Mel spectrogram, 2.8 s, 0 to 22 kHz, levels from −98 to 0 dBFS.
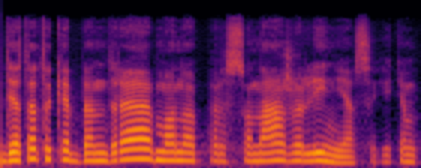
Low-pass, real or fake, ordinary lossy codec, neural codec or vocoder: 14.4 kHz; fake; Opus, 64 kbps; autoencoder, 48 kHz, 32 numbers a frame, DAC-VAE, trained on Japanese speech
